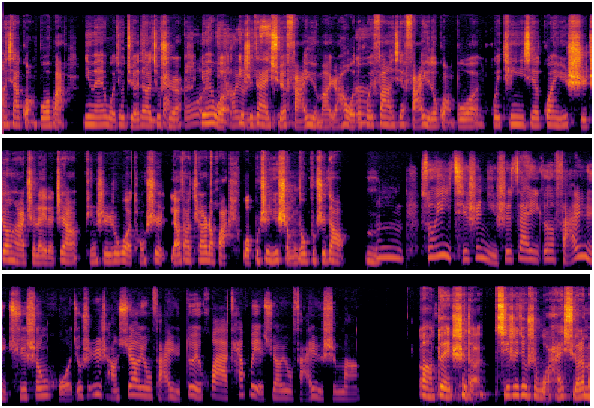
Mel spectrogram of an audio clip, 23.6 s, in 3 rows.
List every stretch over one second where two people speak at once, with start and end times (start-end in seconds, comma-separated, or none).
1.8-3.7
